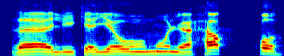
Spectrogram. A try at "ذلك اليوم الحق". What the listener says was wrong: ذلك اليوم الحق. You're bouncing the lam on the يوم. You say يوم الحق. No. يوم الحق. ذلك اليوم الحق. Okay, work on the lam inshallah.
